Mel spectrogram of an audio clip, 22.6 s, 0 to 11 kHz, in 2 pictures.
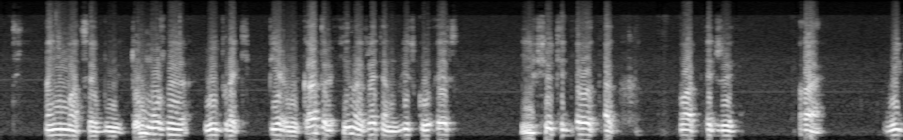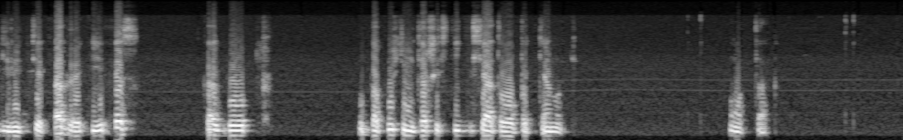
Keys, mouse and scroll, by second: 5.1 s, 8.6 ctrl+z, 10.0 a, 10.9 a, 12.5 s, 21.9 click.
